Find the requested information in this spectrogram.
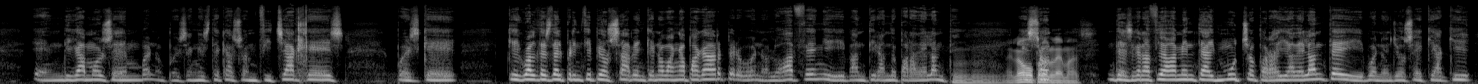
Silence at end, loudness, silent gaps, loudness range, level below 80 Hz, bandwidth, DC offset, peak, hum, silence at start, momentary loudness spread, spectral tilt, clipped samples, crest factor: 0.1 s; -25 LUFS; none; 4 LU; -52 dBFS; 17.5 kHz; under 0.1%; -2 dBFS; none; 0 s; 10 LU; -4 dB/octave; under 0.1%; 22 dB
